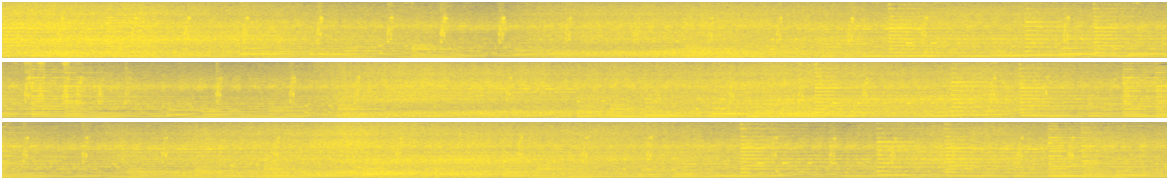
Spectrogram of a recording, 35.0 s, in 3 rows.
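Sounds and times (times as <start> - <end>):
waves washing in and out: 0.0 - 34.9.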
